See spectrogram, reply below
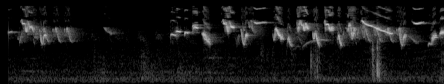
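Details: Black-throated finch fighting a finger: rapid bursts of high, sharp chirps and short downslurred notes, a brief lull near the middle, then dense overlapping tweets to the end.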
